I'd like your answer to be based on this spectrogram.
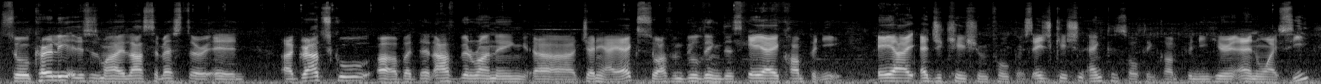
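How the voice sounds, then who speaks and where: A startup founder in his twenties from Ethiopia vlogs casually to camera while walking around New York City and working out at the gym. His medium-pitched voice is sharp in tone with fairly even intonation and normal speed, and he rambles with lots of fillers and restarts. Background music runs under his voice, along with a little hiss or hum.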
